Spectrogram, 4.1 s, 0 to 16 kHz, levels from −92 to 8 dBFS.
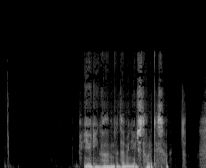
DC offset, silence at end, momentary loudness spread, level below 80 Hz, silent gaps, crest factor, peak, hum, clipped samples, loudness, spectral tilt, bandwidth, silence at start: under 0.1%; 0 s; 23 LU; -56 dBFS; 3.45-3.50 s, 3.80-3.94 s; 18 dB; -10 dBFS; none; under 0.1%; -26 LUFS; -5.5 dB/octave; 11 kHz; 1.6 s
